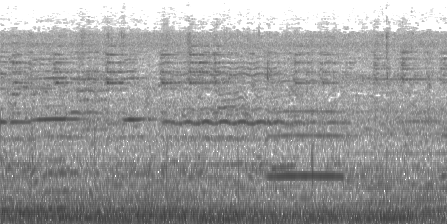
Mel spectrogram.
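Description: Music playing over a steady low rumble of outdoor promenade noise, with a short steady tone about three seconds in.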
